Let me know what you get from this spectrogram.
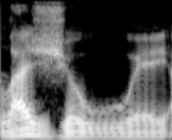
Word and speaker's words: Lajoie: It is Lajoie, right? – Correct. Yes. – So it is like good luck, basically, trying to figure out how that's pronounced. But I've always said Nap Lajoie. – Yeah. – But Lajoie, I guess it kind of makes sense, because it's all those vowels, like, unless they're diphthonged or something. – Right. – You got to pronounce all the vowels, right? Lajoie.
